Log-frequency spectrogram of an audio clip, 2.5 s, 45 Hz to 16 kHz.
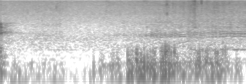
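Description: Cadero 1500 TS robotic lawnmower's electric motor buzzing faintly. A low rumble comes in about a second in.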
